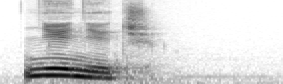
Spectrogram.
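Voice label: "ненеч", Komi, female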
